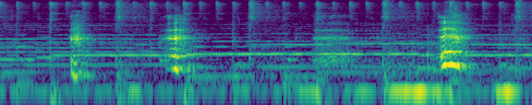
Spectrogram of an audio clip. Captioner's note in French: gémissements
